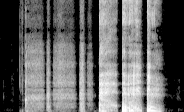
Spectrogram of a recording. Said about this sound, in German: muss mich kurz räubs, räuspern.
